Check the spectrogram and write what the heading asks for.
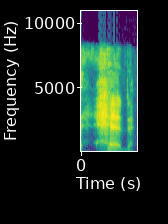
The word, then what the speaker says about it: head: and hatred okay uh when we pronounce the uh the D in English Okay H we we pull our tongue back and we hit the top of our mouth head head okay you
